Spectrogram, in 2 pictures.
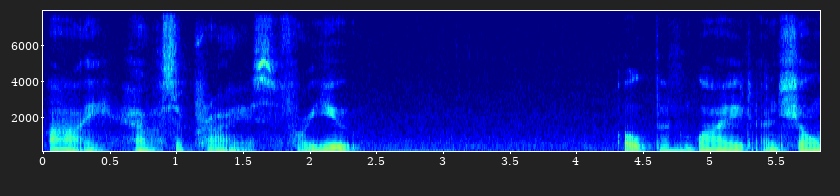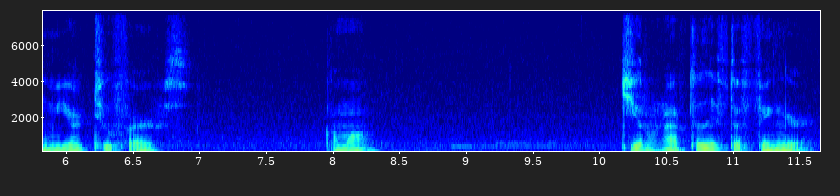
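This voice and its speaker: A man speaking in a gentle, coaxing way, as in an intimate comfort roleplay. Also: lowish voice, vocal fry, a little hiss or hum. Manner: gentle, coaxing, slow and unhurried. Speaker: roleplay audio performer playing a caring comrade.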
